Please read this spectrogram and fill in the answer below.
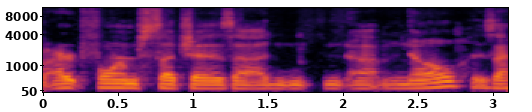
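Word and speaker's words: Noh: uh their live art forms such as uh no is that how you pronounce it yes yeah such as that and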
